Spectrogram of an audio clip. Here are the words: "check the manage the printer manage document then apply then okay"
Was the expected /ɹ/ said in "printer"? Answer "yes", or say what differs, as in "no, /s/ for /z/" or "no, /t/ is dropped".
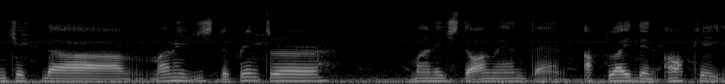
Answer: yes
